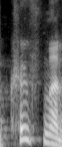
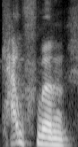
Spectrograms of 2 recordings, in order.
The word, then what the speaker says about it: Koufman: today it's with coofman and i apologize i said your name wrong last week i said kaufman uh and you'll see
